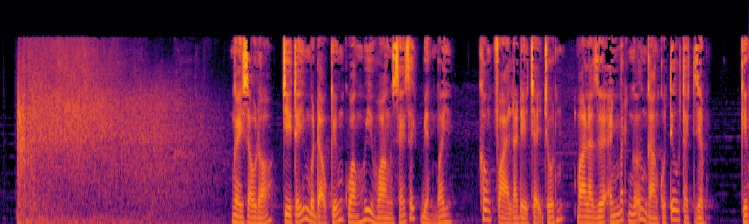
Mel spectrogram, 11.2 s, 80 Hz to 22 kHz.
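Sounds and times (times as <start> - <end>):
loud explosion with long broad rumble: 0.2 - 3.9
speech: 3.5 - 11.2.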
